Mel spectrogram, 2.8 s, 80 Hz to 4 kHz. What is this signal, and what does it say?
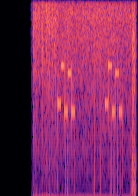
Five-tone selective call (ZVEI), heard as quick runs of five tones, tones of about 70 ms. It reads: 27161 27161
